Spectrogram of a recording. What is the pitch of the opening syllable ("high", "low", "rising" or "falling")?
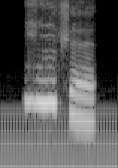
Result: high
